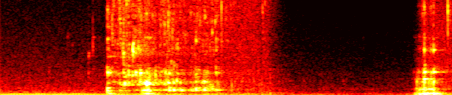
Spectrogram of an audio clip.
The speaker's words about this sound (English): After that, I'm guessing there's some tequila in this? Tequila. One part tequila, actually. All right. Let's give it a pour in.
